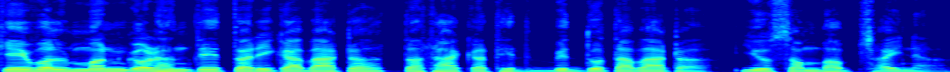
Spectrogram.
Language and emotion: Nepali, neutral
